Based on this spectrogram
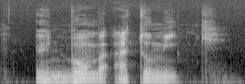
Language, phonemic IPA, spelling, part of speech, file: French, /bɔ̃.b‿a.tɔ.mik/, bombe atomique, noun, Fr-bombe-atomique.ogg
- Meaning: atomic bomb (nuclear weapon)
